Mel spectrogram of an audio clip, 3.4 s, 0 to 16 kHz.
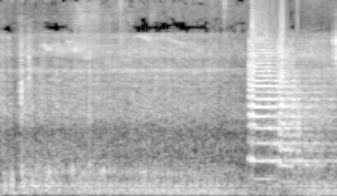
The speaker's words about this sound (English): I got out of bed at 4:30 this morning as I heard that there was a really rare train coming through Shawford station. It's a class 56 and it's due through here in a moment.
